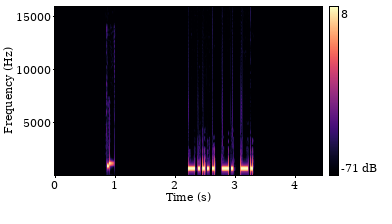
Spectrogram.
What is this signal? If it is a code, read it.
Morse code, heard as a keyed tone, about 30 wpm, 700 Hz. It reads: 6NN
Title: Common Cut Numbers - 3-Digit 30wpm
